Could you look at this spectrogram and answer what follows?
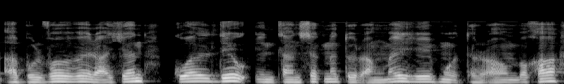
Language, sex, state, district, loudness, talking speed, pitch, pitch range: Mizo, male, Mizoram, Aizawl, -16 LUFS, 220 wpm, 125 Hz, 105-135 Hz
